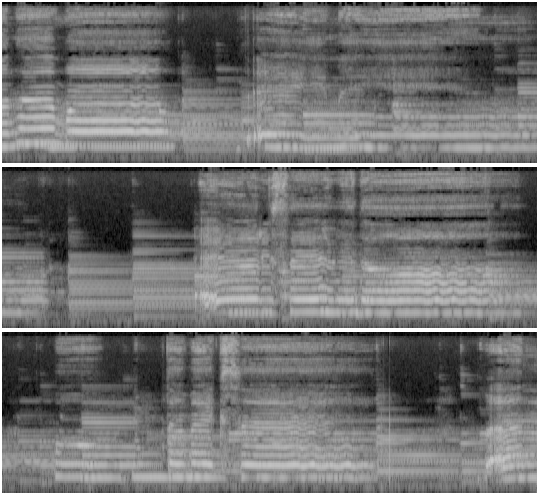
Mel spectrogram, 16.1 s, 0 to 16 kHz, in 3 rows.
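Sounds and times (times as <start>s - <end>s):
person singing wavering held notes: 0.0s - 5.8s
plucked acoustic guitar: 0.0s - 16.0s.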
